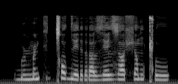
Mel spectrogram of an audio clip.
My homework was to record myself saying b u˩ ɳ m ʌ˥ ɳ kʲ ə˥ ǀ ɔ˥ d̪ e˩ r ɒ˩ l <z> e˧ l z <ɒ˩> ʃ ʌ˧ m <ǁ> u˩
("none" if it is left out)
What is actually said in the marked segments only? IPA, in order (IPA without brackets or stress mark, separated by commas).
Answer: z, ɒ˧, ǁ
